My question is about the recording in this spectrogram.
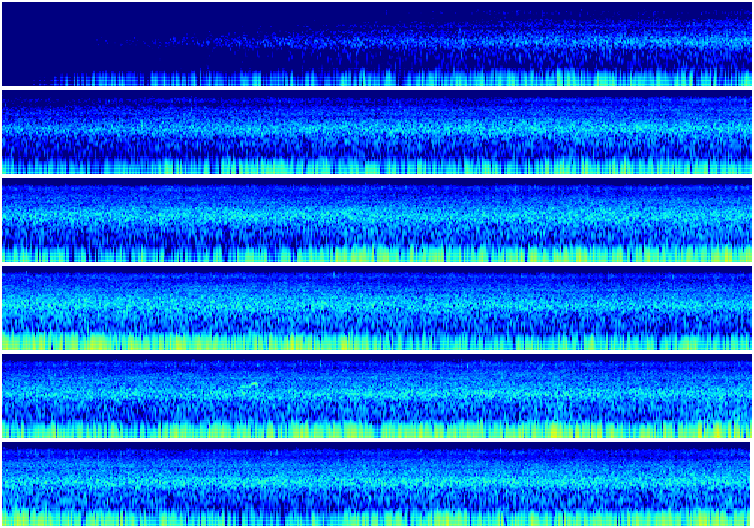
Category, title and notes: Soundscapes > Nature
A recording at the coast of Solway Firth estuary.
water, firth, estuary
